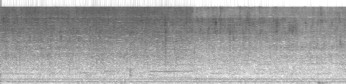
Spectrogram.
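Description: Tomatoes go into a hot pan of oil for ginataang tilapia with pechay and are stirred, giving a steady, close sizzle and frying hiss with faint scraping throughout.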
